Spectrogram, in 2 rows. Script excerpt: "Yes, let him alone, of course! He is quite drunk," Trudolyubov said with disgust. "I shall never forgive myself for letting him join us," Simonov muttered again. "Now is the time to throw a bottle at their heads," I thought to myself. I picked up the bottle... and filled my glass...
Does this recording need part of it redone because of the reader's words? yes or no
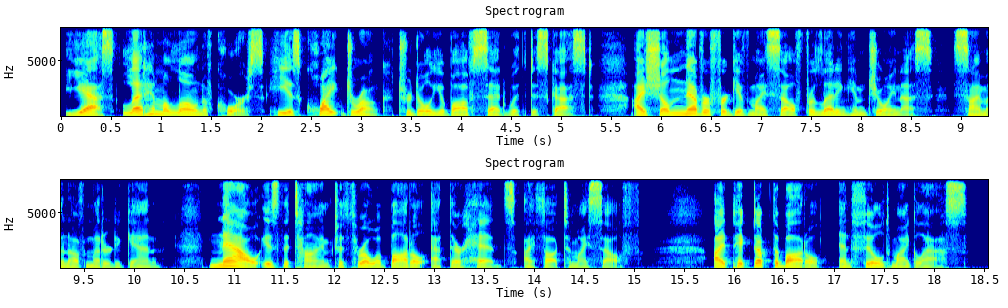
no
